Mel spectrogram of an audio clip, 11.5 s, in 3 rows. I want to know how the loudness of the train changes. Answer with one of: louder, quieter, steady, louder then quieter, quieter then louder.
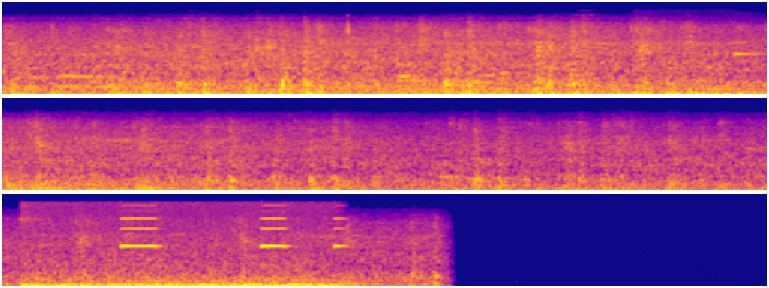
quieter.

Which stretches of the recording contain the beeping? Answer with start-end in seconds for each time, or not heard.
3.1-3.9, 7.7-9.4.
